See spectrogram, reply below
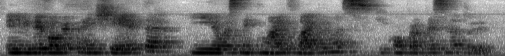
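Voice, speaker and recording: A woman's voice: medium pitch, flat delivery, a little fast, slight background noise. A Brazilian mother telling how her family lived through a hard time, in an emotional, pleading way. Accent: Brazilian Portuguese. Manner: tearful, pleading retelling. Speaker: guest, mother. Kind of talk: emotional testimony. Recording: echoey room, mic at a distance.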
